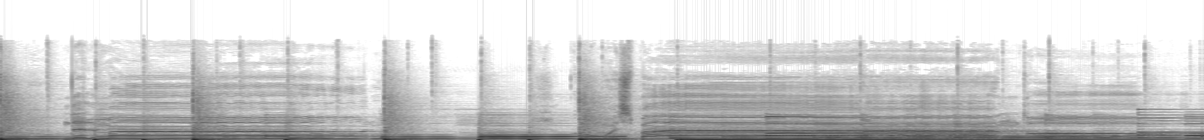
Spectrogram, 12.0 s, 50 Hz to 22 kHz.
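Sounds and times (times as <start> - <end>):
sustained guitar chords: 0.0 - 12.0
deep bass note: 6.8 - 9.3.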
